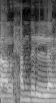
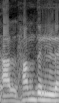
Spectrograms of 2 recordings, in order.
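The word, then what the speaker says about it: الحمد: কিন্তু আমরা যদি বাংলাতে কোরআন কারিম তেলাওয়াত করি তাহলে আমরা ছোট হা এবং বড় হার উচ্চারণটা আমরা সঠিকভাবে করতে পারবো না। এরপরে যদি আমরা ভুল করে যদি আমরা বলে ফেলি আলহামদুলিল্লাহ রাব্বিল আলামিন তাহলে অর্থ হবে সকল ধ্বংস আল্লাহ তাআলার জন্য, নাউজুবিল্লাহ।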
